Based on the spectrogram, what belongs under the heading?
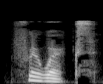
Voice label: "Fir works", English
